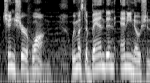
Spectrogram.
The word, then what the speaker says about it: Qin Shi Huang: To truly appreciate the tomb of Qin Shi Huang, pronounced Qin Shi Huang, we must abandon any notion of magic.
